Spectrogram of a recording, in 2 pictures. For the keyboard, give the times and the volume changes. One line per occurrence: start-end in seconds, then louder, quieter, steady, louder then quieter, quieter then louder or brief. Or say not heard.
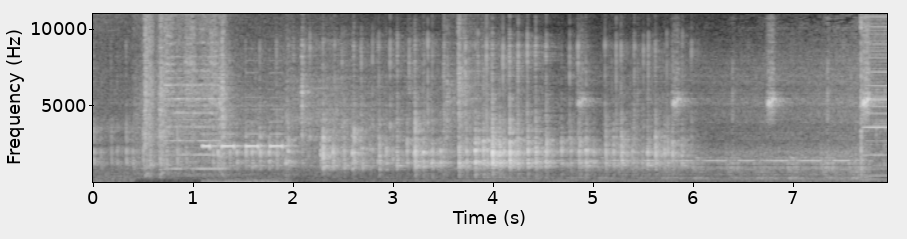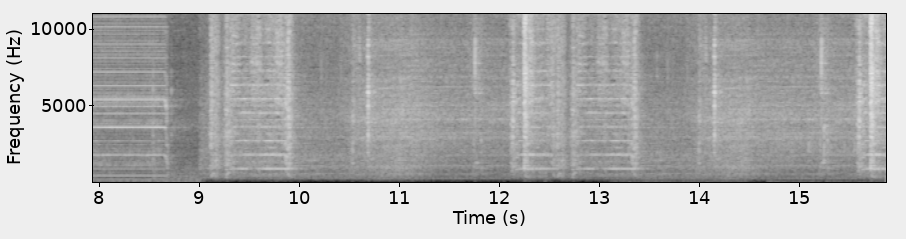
0.0-6.0 louder then quieter
13.1-15.6 brief.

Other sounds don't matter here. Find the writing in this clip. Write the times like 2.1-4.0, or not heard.
not heard.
